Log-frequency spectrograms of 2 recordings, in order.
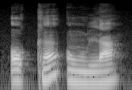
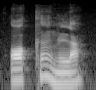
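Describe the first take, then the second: First: The n sound is kept between the words. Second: The n sound drops and the words merge. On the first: "Então ele é okan um lá" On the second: "para juntar tudo fica okan lá"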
